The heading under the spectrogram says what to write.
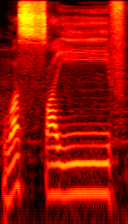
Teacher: حرف لین کے بعد فا پر سکون آ رہا ہے وقف کی وجہ سے، آنے کا مطلب ہے سکون پڑھا جا رہا ہے وقف کی وجہ سے۔ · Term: مد لین عارضی وقفی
